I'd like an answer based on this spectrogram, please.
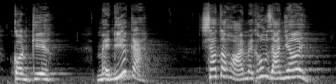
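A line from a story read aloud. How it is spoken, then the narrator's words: Loud harsh scolding. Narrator (Vietnamese): Hương càng lớn tiếng nạt Liễu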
